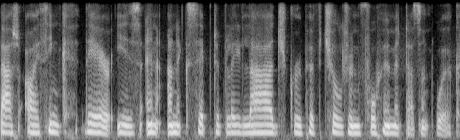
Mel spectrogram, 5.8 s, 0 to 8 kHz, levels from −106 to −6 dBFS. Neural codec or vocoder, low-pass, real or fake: none; 7.2 kHz; real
